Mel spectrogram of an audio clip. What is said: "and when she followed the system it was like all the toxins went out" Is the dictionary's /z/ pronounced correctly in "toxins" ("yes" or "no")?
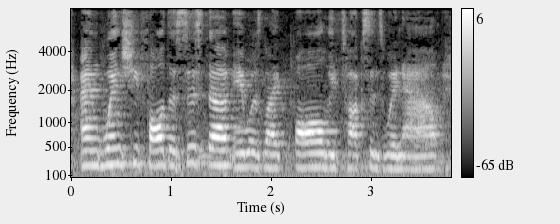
yes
